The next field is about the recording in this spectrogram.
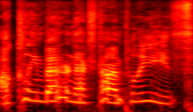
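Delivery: high, begging voice. Acting out trash talking while being beaten up: imitating himself getting beaten up. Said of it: "that's my impression of me getting beat up".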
